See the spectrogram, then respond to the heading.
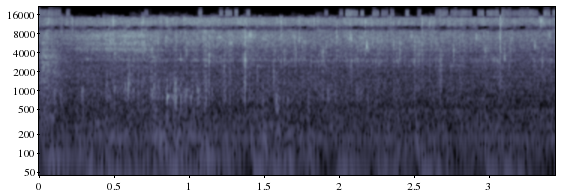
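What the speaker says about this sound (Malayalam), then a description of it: "വേഗം വഴറ്റാം" Shallots sizzle in hot oil in a pan while being sautéed for a crab theeyal, giving a continuous, loud, crackling fry with small pops and occasional stirring, with no talk.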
